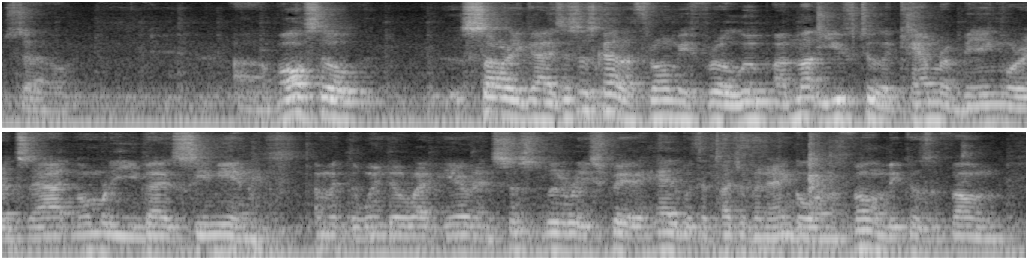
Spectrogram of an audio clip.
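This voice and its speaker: On his own video channel, a writer vlogs casually and unscripted from his apartment, rambling and blunt with a mid-pitched, steady voice at a brisk pace. The tablet camera sits at a distance, so he sounds far off in an echoey room with clear noise behind him.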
